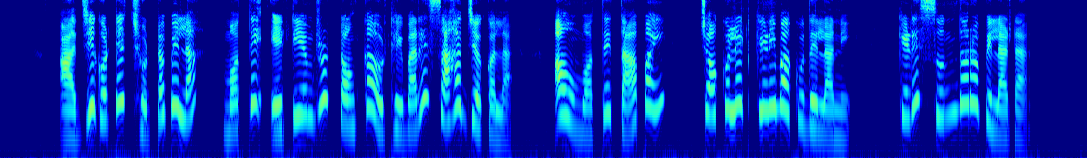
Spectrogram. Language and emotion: Odia, happy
